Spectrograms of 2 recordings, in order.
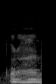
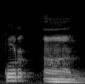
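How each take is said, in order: First: The word is said quickly, with syllables run together. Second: The word is said fully, with a break before the long vowel. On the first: The speaker calls it wrong. "तेज़ी से बोलने में कुरान कुरान बोलते हैं, कुरान नहीं बोलेंगे" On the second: The speaker calls it right. "कुरआन बोलेंगे"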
